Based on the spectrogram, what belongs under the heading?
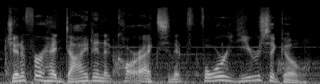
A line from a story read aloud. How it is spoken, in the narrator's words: she said, her voice breaking with sorrow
